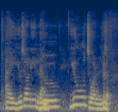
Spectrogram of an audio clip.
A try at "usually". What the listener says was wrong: 왜냐면 이 소리의 핵심은 usually예요. U가 들려야 되는 건데 이게 한국식 발음으로 음절 단위로 지금 끊어지는 거거든요. 그러니까 usually 할 때는 you 지나치게 길게 연습을 하시면 좋아요.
